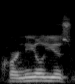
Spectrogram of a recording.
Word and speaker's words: Quornelius: The attack suspect now identified as Second Brigade Sergeant Cornelius Radford, his first name spelled with the letter Q.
